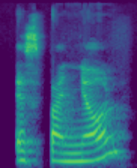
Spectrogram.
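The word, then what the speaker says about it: español: а іспаночка с паньйора звертаємо увагу я вам підкреслила тут літеру з хвилкою вгорі е N - це означає що вона читається як з м'яким знаком ні еспаньйон еспаньйола Я з України а ти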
